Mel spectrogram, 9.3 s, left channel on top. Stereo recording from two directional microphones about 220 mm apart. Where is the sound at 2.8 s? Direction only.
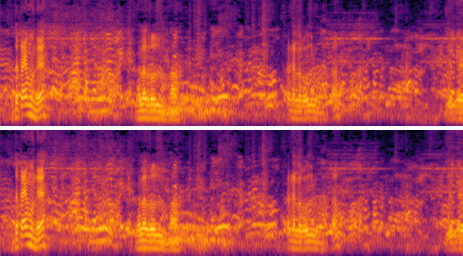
Centre (ahead or behind).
